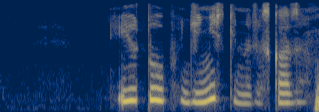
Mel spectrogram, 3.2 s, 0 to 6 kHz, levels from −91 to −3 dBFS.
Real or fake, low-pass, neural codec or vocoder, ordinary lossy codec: fake; 5.4 kHz; vocoder, 22.05 kHz, 80 mel bands, Vocos; AAC, 48 kbps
